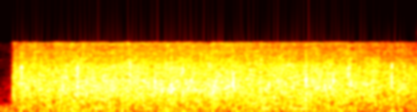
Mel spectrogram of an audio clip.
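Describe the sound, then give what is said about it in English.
Steady, dense applause from a large crowd at a Bharatiya Janata Party meeting in New Delhi fills the whole stretch, a continuous wash of many hands clapping at moderate loudness with no voices standing out. “Amid applause, former Prime Minister Atal Bihari Vajpayee told the Bharatiya Janata Party meeting in New Delhi Wednesday that its new leader, Lal Krishna Advani, will show the party the way ahead.”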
